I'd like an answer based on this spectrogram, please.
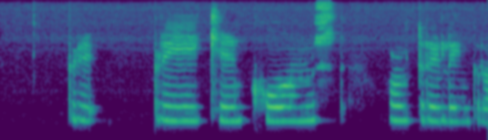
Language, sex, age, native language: Icelandic, female, 9, Icelandic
